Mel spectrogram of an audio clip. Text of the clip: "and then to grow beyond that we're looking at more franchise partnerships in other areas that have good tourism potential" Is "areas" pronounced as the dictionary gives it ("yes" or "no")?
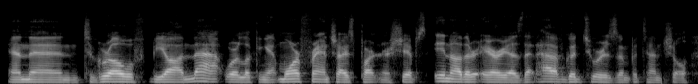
yes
